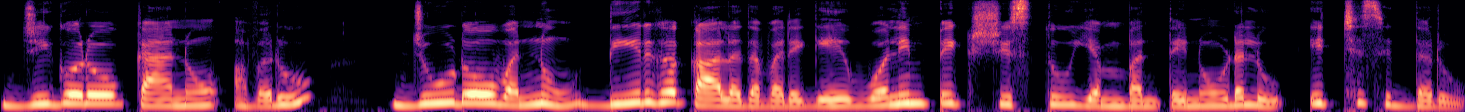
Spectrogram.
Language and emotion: Kannada, neutral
